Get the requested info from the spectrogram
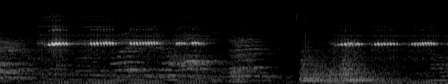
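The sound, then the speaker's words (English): A voice imitates cricket chirping: a high, shrill trilling in steady pulsed bursts, fairly loud, breaking off briefly midway before the chirping resumes with the same rhythm. “For example, I can speak fluent cricket, so that's basically.”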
